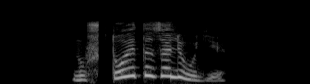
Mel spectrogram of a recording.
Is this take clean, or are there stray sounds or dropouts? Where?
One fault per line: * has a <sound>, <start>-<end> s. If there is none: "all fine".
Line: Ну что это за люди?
* has a dropout, 1.0-1.1 s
